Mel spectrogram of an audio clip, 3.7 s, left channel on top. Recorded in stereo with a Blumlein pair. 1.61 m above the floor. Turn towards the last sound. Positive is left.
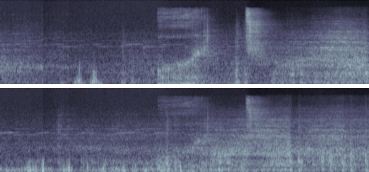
turn(degrees=60)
